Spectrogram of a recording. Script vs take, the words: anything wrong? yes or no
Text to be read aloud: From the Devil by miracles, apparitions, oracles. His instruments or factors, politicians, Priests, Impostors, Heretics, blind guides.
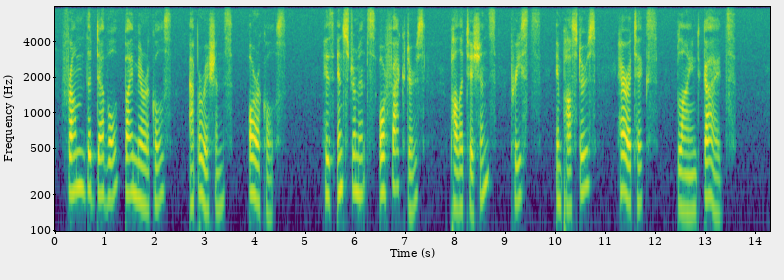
no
